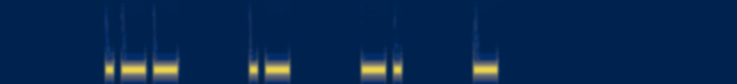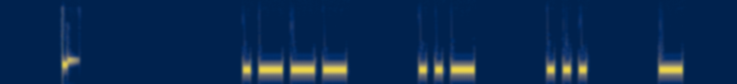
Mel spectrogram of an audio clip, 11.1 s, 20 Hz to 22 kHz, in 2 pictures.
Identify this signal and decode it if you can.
Morse code, heard as a keyed tone, about 20 wpm, spaced as for 11 wpm, 700 Hz. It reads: WANT JUST
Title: 3x Character Spacing - Top 300 Words - 20wpm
